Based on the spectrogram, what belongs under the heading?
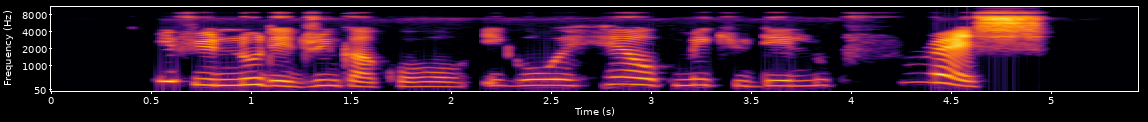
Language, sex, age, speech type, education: Nigerian Pidgin, female, 15-29, spontaneous, tertiary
